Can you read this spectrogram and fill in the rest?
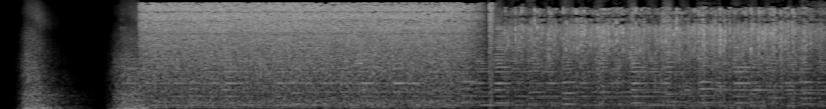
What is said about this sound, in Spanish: Ahora están teniendo lluvias torrenciales que han provocado inundaciones relámpago.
